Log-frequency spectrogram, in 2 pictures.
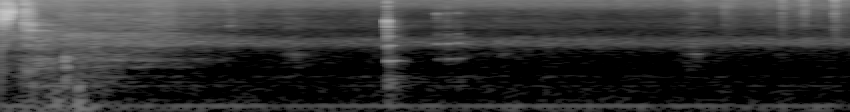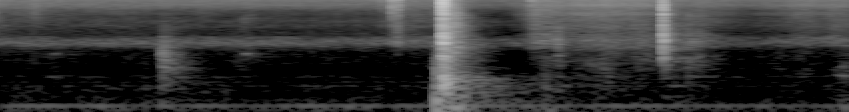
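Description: Quiet handling of a wire soap cutter and a cold-process soap loaf: a few light clicks and one sharp knock about six and a half seconds in, the loudest sound, over a faint steady low hum.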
